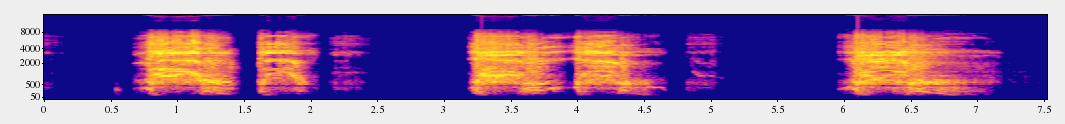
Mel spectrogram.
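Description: Several loud, close coughs and throat-clearing bursts come in three rough groups, separated by short silences.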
